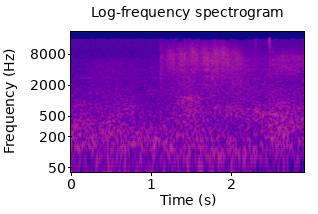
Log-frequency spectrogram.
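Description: Warship guns fire in a naval video game, a dense rumbling roar of heavy booms blending into continuous low thunder, loud and sustained with no talk.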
